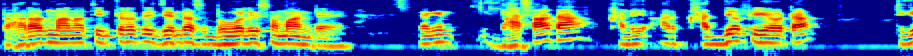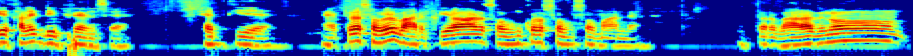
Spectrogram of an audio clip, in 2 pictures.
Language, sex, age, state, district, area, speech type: Odia, female, 30-45, Odisha, Bargarh, urban, spontaneous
